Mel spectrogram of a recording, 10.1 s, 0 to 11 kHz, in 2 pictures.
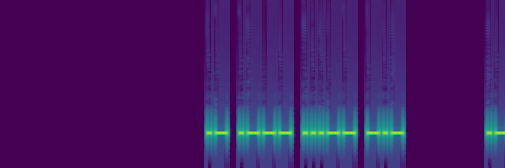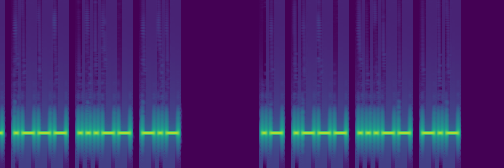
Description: Morse code, heard as a keyed tone, about 30 wpm, 700 Hz. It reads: AJ3K AJ3K AJ3K
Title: USA Call Signs - 4 Characters - Repeated 3x - 30wpm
